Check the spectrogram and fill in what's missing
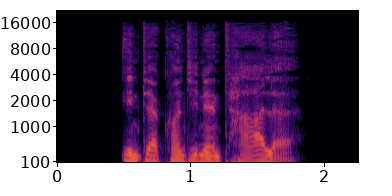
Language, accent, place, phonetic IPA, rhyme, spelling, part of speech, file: German, Germany, Berlin, [ˌɪntɐkɔntinɛnˈtaːlə], -aːlə, interkontinentale, adjective, De-interkontinentale.ogg
- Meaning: inflection of interkontinental: 1. strong/mixed nominative/accusative feminine singular 2. strong nominative/accusative plural 3. weak nominative all-gender singular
